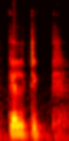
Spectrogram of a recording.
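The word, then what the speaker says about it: Celtic: কিছু ক্ষেত্রে ক এর মত উচ্চারিত হয় যেমন কেলটিক কেলটিক কেলটিক জাতীয় জাতি বিষয়ক সেপটিক স্কেপটিক আচ্ছা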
